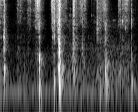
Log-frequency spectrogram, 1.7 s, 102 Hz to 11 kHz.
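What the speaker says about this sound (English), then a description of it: "They've got a deck of 6 AI cards. We're going to give that a shuffle." A small deck of six AI cards for the board game Earth being shuffled, giving a quick run of crisp papery riffles and snaps, close and fairly loud, with no talking.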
